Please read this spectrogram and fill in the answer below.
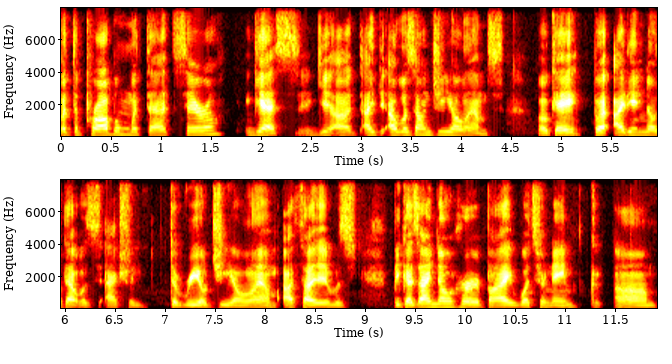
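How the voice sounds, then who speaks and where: A woman speaks at a moderate pace in a very deep, low pitch with ordinary pitch variation. The sound is dry and close with no echo, in a very clean recording with a silent background. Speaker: live streamer. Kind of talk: heated argument. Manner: stuttering when excited.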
